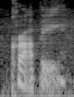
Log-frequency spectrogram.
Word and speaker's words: crappie: and our dogs by the way this is pronounced crappie we can wonder what is it about non-human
